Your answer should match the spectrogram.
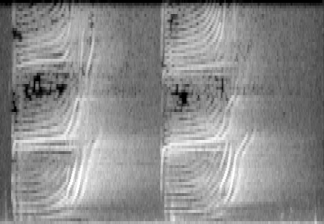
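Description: Orca communication calls: two loud pulsed calls, each a bright stack of harmonics sweeping in pitch, separated by a short gap with no voices.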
